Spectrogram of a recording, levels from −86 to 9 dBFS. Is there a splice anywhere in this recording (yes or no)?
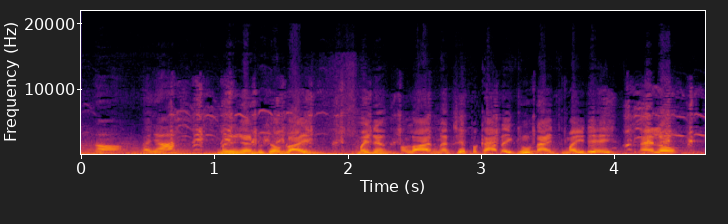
no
